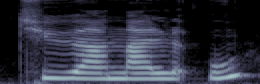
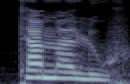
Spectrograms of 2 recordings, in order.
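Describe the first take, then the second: First: Each word is said fully and separately. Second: The words are shortened and run together.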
